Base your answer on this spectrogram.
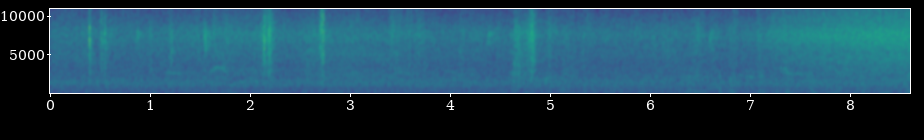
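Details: Honey bees droning during a beeyard hive inspection, a colony that had held no sign of a queen for a month until a laying queen turned up; steady broadband hum with scattered short clicks and knocks, recorded on a Canon Rebel T6 DSLR.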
